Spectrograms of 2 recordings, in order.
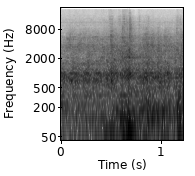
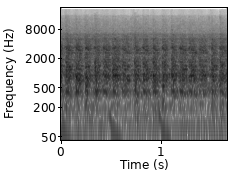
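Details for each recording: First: Ford F-100 truck: short crank catches quickly into a deep, steady rumble with even firing and no knocks or misses; a healthy start and idle. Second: Ford F100 after re-timing the distributor: the starter churns steadily at about three and a half beats a second, stops, cranks again and never catches; crank, no start with injectors not firing, and fuel versus ignition not yet isolated.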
